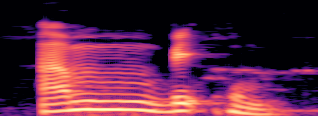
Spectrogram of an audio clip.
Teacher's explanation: Di dalam tulisan nggak ada huruf mim, tetapi dalam bacaan harus huruf mim.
